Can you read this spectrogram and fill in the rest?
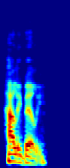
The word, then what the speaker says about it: Halle Bailey: I just want to make sure I say that correct. – You said her name right. – I did, but you know you want to catch yourself because it's so close to Halle Berry.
